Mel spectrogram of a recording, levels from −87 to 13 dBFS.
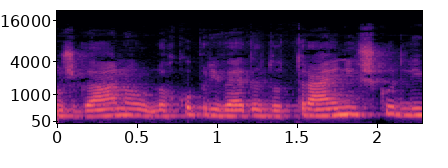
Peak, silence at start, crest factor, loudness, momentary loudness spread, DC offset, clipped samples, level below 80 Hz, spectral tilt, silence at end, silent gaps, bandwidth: -8 dBFS; 0 s; 14 dB; -23 LUFS; 5 LU; under 0.1%; under 0.1%; -74 dBFS; -5.5 dB/octave; 0 s; none; 13.5 kHz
